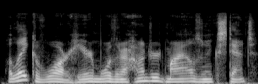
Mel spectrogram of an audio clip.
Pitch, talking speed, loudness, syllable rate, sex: 130 Hz, 280 wpm, -15 LUFS, 6.9 syllables/s, male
